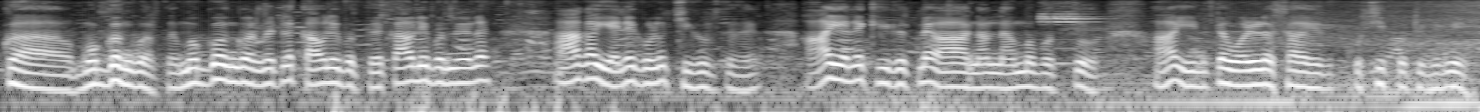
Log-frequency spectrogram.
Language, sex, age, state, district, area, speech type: Kannada, male, 60+, Karnataka, Mysore, urban, spontaneous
